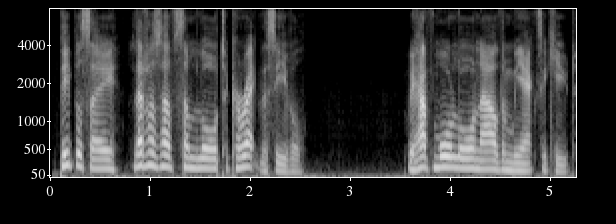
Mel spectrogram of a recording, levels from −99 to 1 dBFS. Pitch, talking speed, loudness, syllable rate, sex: 165 Hz, 205 wpm, -21 LUFS, 6.3 syllables/s, male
